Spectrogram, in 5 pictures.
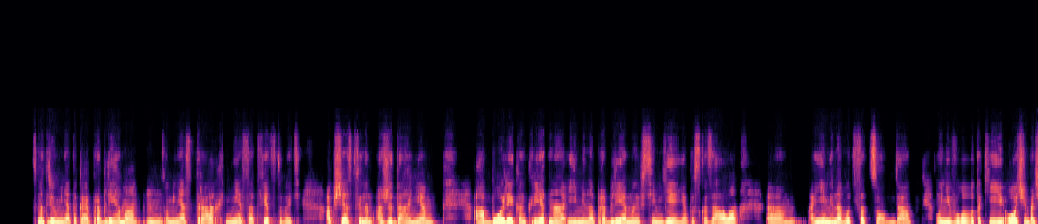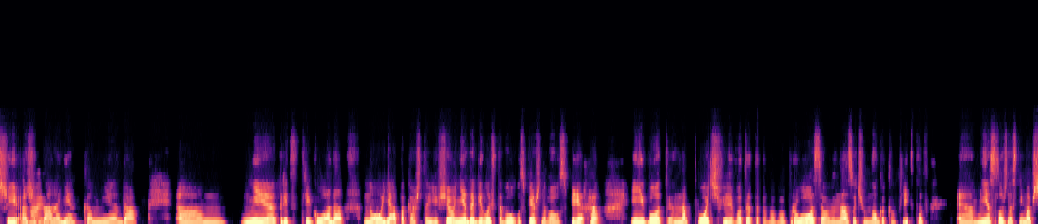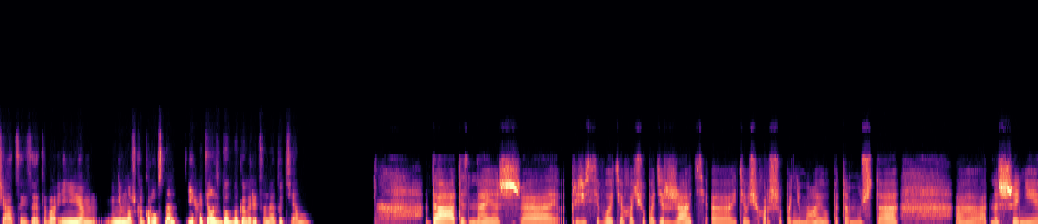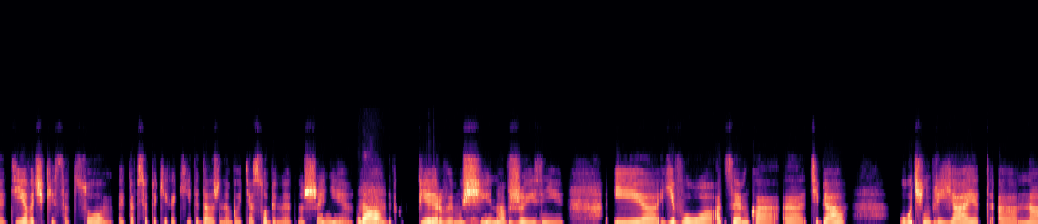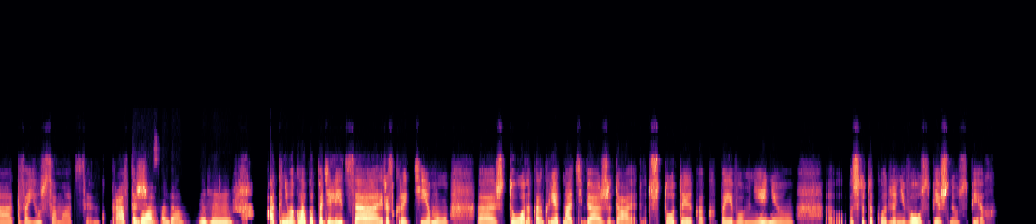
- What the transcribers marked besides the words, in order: other background noise; background speech; tapping
- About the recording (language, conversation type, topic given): Russian, advice, Как понять, что для меня означает успех, если я боюсь не соответствовать ожиданиям других?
